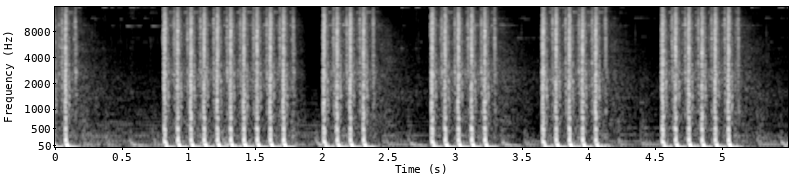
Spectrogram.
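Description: Suppressed SMG45 submachine gun in the video game Delta Force fires in five sustained full-auto bursts, each about a second long with short pauses between, rapid evenly spaced shots, loud and close.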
